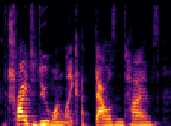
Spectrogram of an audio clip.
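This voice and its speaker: A woman's voice: on the low side, fairly even intonation, moderate pace, pushed and bright. A woman reviewing an old film in a sardonic, casually profane comedic style.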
